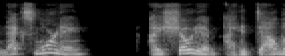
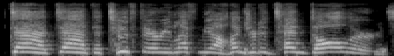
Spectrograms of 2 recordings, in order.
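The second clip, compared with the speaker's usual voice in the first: put-on kid yelling; 9 semitones higher than usual. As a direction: shout down the stairs like an excited little kid. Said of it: "you hear the little kid yelling".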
